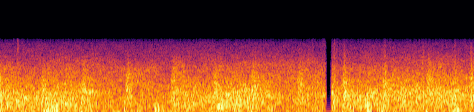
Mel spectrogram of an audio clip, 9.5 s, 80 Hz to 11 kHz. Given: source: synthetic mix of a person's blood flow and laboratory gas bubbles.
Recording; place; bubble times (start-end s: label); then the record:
Doppler ultrasound of blood flow; subclavian vein
0.22-0.43 s: bubbles
0.53-0.60 s: bubbles
6.24-6.28 s: bubbles
6.44-6.51 s: bubbles
6.63-6.83 s: bubbles
From the record:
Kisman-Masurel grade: 221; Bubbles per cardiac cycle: several, 3 to 8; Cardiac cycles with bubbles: 10 to 50%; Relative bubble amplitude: barely perceptible (0.100 to 0.250); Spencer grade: 2 (many but less than half of the cardiac periods contain bubble signals, singularly or in groups); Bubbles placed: anywhere in the cardiac cycle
